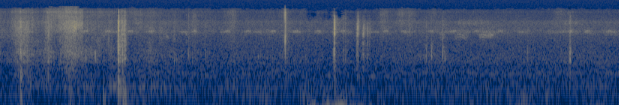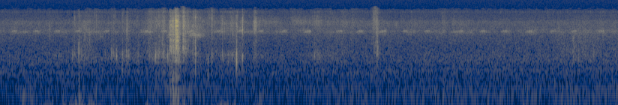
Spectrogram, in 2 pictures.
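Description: Quiet mountainside ambience with a faint, high chirp repeating steadily about two to three times a second, broken by a few small clicks and two short low bumps, one about four seconds in and one about ten seconds in.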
